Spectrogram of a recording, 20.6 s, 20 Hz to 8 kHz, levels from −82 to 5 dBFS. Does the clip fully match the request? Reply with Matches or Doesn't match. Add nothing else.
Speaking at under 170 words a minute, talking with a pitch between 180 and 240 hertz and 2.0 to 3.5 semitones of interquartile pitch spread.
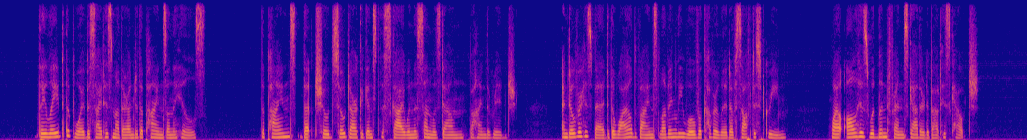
Matches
